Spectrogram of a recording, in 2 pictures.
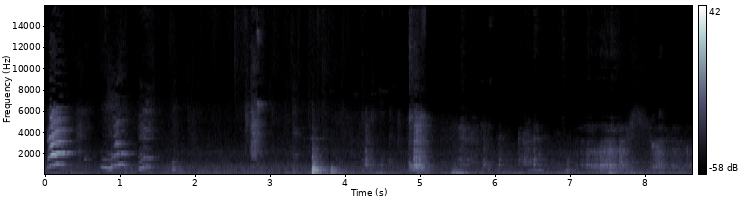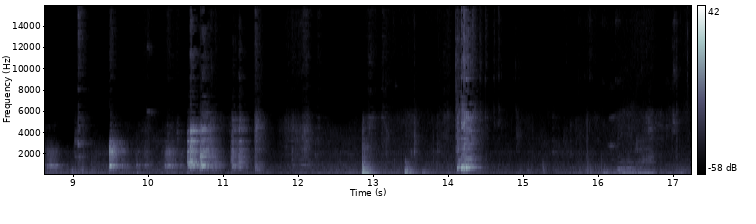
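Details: Long-coat German Shepherd puppies in Patna whining and yelping, opening with a run of falling squeals, then scattered yips among thumps, scuffles and handling noise.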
